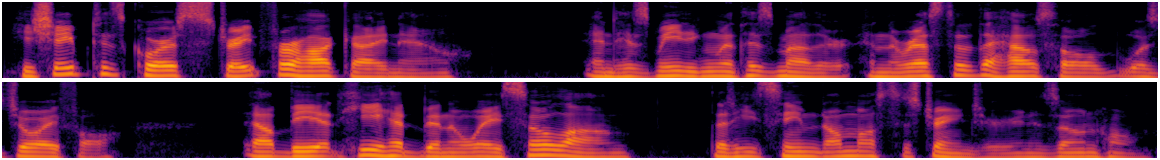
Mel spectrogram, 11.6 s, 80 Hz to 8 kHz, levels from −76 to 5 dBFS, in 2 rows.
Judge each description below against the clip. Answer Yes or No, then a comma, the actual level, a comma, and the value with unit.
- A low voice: Yes, low, 130 Hz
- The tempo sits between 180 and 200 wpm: Yes, average, 195 wpm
